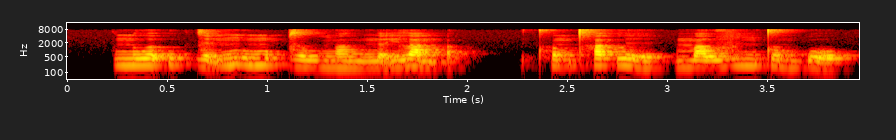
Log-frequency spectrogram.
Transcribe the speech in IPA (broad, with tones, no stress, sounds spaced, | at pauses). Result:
n u˨˦ ə̯ ʔ u˨˩ k̚ z ḛ˧˥ n ŋ u˨˦ m ə˨˩ p̚ z ə̤˨˩ w ŋ a̤˨˩ n ŋ ɛ̰˧˥ j l a̰˧˨ n ʔ | t̪ʰ ə˨˦ m t̪ʰ a˦˥ t̚ l e̤˨˩ | m a˨˦ w v i˧ ŋ t̪ ə̤˨˩ m ɓ o˧˩˨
